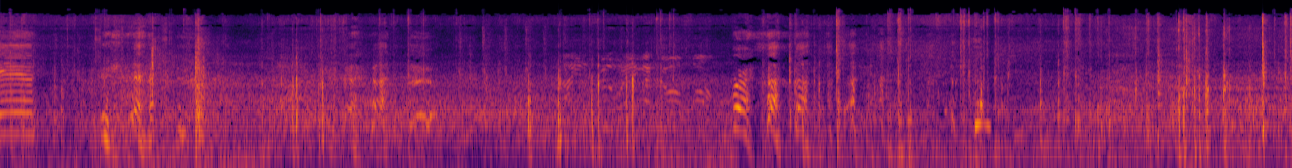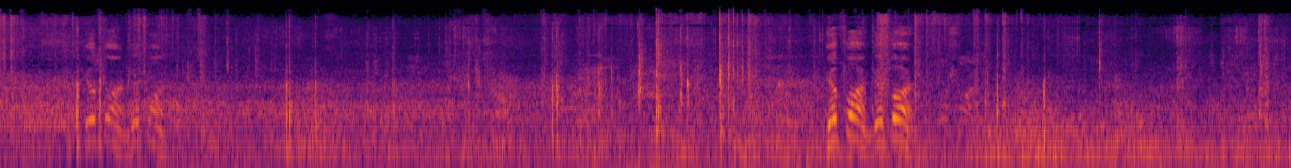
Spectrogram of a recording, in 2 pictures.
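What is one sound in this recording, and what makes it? Skateboard decks clack and slap on the ground.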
